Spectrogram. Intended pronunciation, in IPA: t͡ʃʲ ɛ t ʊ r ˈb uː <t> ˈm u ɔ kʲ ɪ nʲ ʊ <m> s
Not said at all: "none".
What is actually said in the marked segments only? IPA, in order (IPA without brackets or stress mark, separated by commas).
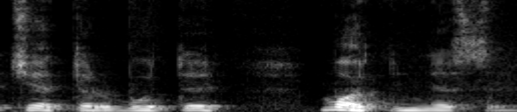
t, none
